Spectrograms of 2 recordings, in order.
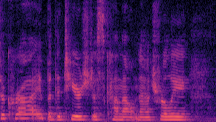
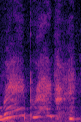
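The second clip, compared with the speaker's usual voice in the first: retold screaming; 11 semitones higher, slower than usual. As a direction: cry it out high, as remembered. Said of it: "I just started screaming".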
